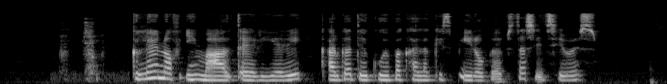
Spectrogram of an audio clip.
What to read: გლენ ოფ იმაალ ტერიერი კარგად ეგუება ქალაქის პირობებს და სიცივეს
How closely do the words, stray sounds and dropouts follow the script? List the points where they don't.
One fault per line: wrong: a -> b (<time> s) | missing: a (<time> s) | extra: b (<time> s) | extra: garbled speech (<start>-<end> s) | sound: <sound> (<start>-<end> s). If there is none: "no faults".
sound: sneeze (0.6-1.1 s)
